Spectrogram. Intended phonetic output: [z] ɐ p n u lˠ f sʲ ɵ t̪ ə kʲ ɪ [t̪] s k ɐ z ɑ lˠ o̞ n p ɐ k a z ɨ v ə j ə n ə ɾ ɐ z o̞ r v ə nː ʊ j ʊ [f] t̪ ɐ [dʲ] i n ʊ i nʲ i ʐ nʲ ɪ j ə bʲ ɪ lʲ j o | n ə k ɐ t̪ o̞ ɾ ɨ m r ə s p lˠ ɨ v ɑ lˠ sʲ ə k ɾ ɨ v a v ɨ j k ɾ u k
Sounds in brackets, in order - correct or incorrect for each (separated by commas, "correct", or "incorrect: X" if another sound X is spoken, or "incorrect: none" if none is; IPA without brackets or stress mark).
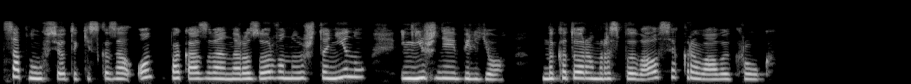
incorrect: s, incorrect: none, incorrect: ʂ, incorrect: nʲ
